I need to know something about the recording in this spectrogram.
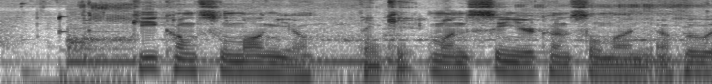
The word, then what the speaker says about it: Guy Consolmagno: Guy Consolmagno.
